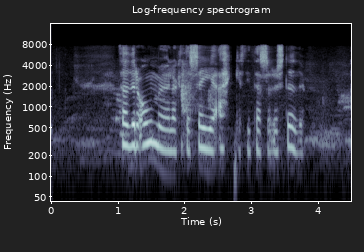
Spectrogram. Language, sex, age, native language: Icelandic, female, 18-19, Icelandic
